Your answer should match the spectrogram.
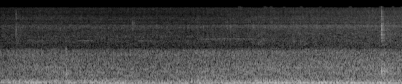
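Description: Mahindra Bolero jeep's diesel engine running as the jeep drives slowly past, a steady low rumble. A short click near the end.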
